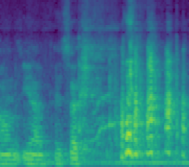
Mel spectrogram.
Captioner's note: laughing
